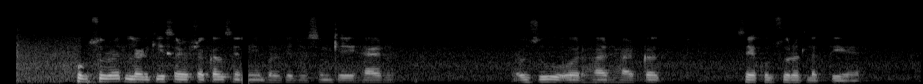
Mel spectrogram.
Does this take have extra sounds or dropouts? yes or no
yes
